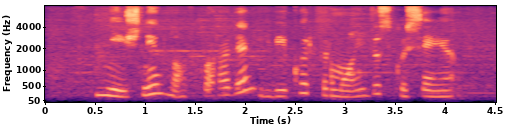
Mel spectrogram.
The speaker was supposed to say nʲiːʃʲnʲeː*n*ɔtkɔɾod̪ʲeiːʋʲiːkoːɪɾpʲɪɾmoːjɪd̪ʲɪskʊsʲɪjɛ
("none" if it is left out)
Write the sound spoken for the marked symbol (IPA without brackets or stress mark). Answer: n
